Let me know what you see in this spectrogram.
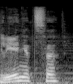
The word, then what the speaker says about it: ленится: В данном случае ударение перешло на корень. То есть ученик ленится, если их несколько, они ленятся, а если надо его спросить, что ты делаешь и зачем ты это делаешь, что ленишься.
